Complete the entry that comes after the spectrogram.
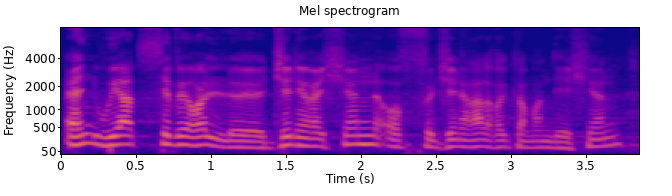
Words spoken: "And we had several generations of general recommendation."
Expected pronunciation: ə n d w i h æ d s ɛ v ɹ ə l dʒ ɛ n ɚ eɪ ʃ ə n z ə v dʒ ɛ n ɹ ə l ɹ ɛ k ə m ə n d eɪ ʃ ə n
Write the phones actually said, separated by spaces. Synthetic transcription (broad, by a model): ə n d w i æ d s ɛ v ɹ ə l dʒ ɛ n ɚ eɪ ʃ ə n ə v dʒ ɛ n ɹ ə l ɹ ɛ k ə m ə n d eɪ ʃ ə n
